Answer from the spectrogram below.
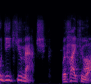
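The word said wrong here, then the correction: Hikuleo: I hope I'm saying it right. Haikulo. I think I am. I'm not saying it right. – No, even when I first met him, like I didn't know how to, I never said his name, you know, until I had to ask someone, but it's Hikaleo.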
